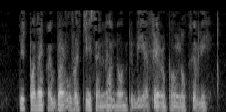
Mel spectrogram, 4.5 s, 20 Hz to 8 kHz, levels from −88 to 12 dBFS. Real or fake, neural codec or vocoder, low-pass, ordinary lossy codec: fake; codec, 24 kHz, 1.5 kbps, HILCodec; 7.2 kHz; MP3, 24 kbps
